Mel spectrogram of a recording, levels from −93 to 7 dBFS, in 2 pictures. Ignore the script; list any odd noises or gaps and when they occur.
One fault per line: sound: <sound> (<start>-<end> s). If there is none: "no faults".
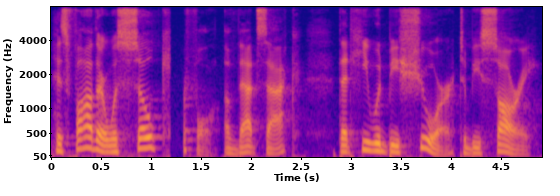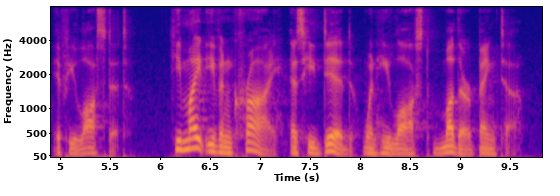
sound: dropout (1.2-1.3 s)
